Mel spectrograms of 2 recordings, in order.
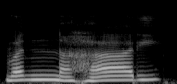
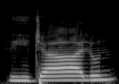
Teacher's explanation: پہلی صورت ہے را کے نیچے زیر یا 2 زیر ہو، جیسا کہ والنہاری، را کے نیچے زیر، رجال، را کے نیچے زیر باریک پڑھیں گے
